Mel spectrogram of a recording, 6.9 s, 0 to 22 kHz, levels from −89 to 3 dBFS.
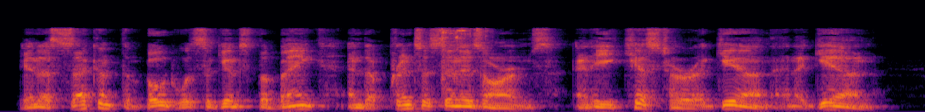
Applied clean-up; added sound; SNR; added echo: none; Shatter; 6 dB; reverberation time 0.3 s.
